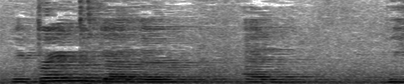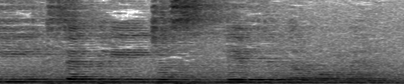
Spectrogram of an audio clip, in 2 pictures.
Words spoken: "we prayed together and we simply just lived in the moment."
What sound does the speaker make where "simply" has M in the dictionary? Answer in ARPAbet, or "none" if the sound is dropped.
M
